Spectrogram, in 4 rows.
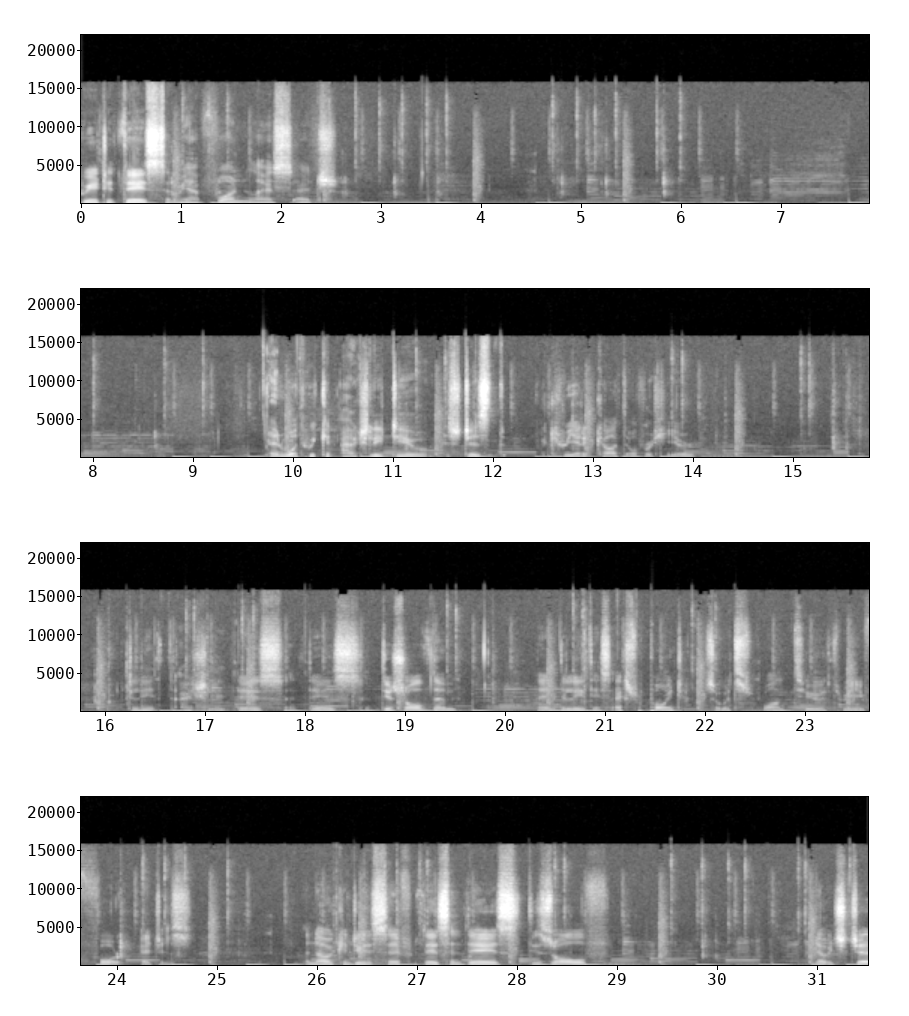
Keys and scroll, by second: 0.6 1, 1.1 3, 2.3 2, 3.3 3, 4.5 1, 5.0 2, 5.6 1, 8.3 2, 9.6 1, 12.3 k, 15.1 Escape, 15.6 c, 15.9 e, 19.6 w, 21.1 Delete, 21.5 3, 23.8 1, 24.3 3, 25.7 c, 26.1 e, 29.1 2, 29.6 1, 30.8 3.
